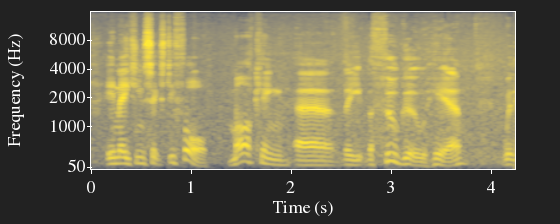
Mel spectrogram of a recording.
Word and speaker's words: Fougou: is Joe whose garden it is whose whose fogger it is no no fugu I know it's spelt fo geo you but it's pronounced fugu it's all to do with the person of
